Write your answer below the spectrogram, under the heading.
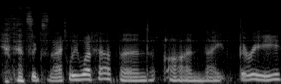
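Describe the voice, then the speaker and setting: A woman speaks at a moderate pace with lively intonation and vocal fry. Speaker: solo camping vlogger. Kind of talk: casual talk to camera.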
